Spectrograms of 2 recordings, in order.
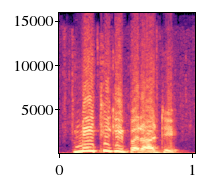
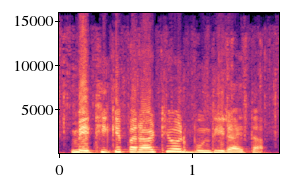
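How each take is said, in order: First: Higher, dismayed question; balking at fenugreek parathas; incredulous echo. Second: Said in the usual way. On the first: Acted. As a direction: repeat the dish in disbelief. Repeats the dish in disbelief.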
